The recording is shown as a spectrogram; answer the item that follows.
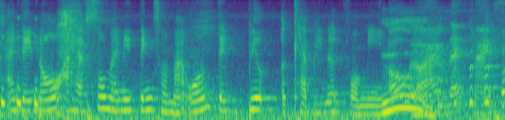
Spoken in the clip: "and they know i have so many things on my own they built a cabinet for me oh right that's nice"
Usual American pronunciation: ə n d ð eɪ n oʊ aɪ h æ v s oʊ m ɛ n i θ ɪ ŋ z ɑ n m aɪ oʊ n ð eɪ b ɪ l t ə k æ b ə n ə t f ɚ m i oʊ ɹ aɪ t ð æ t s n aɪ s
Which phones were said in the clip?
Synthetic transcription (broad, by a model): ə n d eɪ n oʊ aɪ h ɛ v s oʊ m ɛ n i t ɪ ŋ s ɑ n m aɪ oʊ n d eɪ b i l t ə k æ b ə n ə t f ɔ m i oʊ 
